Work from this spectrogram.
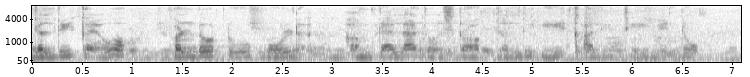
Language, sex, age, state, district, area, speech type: Sindhi, female, 60+, Delhi, South Delhi, rural, read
